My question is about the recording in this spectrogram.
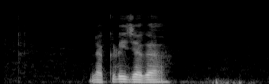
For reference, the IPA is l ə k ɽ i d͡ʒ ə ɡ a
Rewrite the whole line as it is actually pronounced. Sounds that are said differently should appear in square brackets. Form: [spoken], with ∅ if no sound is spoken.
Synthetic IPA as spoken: l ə k ɽ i d͡ʒ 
